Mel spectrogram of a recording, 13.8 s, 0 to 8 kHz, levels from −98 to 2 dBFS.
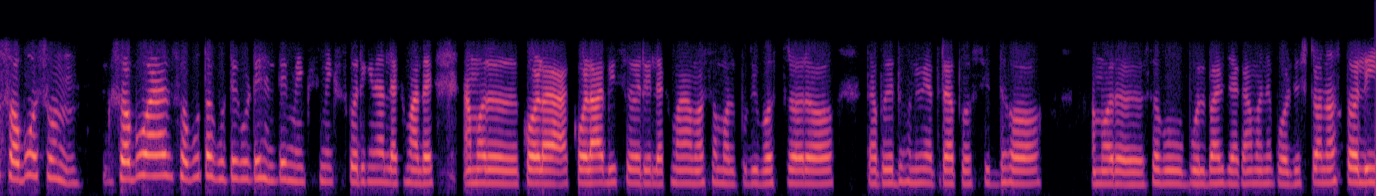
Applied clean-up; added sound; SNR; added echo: none; none; none; none.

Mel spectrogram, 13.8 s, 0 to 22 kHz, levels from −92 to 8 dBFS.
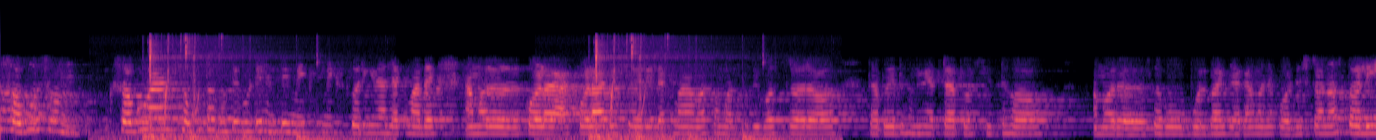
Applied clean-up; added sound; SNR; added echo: none; Drip / Water; 5 dB; reverberation time 1.4 s.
